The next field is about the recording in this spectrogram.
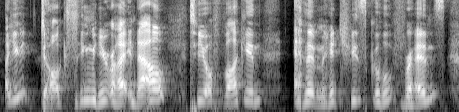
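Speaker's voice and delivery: loud, high, incredulous rant; mock outrage. Neighbour challenging kid who exposed his address, mock outrage. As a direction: demand it in comic indignation.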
